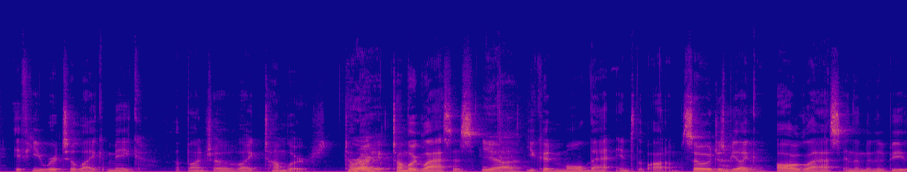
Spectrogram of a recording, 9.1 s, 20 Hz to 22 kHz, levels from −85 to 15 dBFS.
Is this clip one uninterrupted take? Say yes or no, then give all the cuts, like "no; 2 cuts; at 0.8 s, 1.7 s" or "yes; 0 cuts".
yes; 0 cuts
